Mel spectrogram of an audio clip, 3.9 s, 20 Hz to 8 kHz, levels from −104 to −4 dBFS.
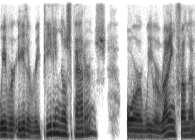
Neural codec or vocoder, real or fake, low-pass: none; real; 7.2 kHz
